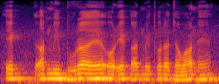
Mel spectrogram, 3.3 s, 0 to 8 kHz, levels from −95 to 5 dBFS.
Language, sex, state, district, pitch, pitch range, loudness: Hindi, male, Meghalaya, West Garo Hills, 125 Hz, 120-130 Hz, -14 LUFS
